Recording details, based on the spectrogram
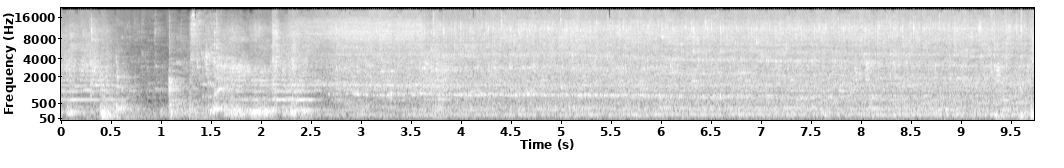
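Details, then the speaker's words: Fluidmaster Universal 400A toilet fill valve after cleaning: loud flush into steady hiss as water keeps running and spraying; valve not shutting off properly, defective, to be replaced. "hear water running on out of here and when the toilet is off but before Oh Springs"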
